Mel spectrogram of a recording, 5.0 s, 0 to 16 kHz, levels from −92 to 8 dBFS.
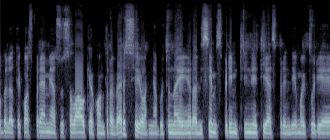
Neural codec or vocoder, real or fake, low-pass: none; real; 14.4 kHz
